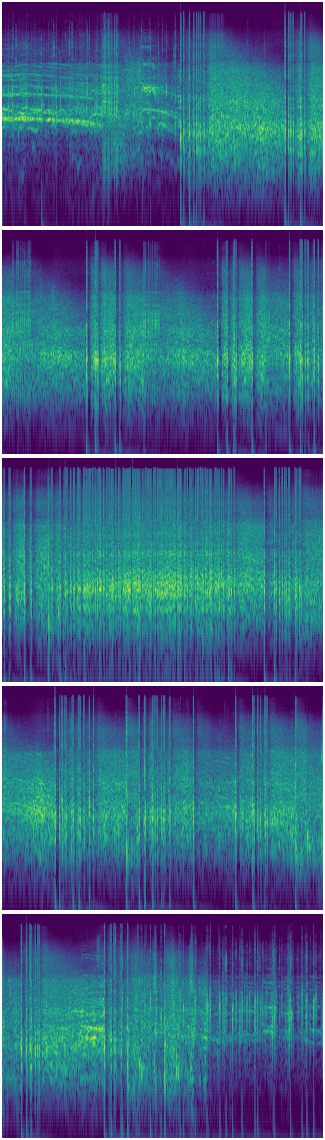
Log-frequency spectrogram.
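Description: Fireworks crackling: a rapid, dense string of bangs and pops that starts about three and a half seconds in and keeps going without a break.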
